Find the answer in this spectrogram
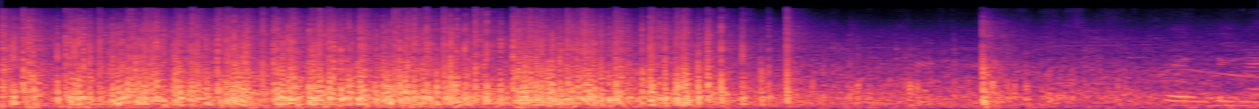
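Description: Ground firework fountain spraying sparks with a dense crackling hiss for about four seconds, then dying away. One sharp crack comes about five seconds in.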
